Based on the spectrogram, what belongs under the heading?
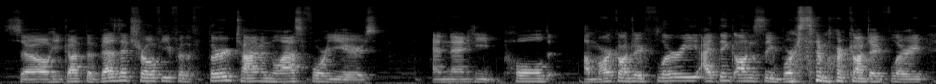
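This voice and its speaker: A man's voice: medium pitch, moderate pace, pushed and bright, soft background music. A man giving casual gameplay commentary as a YouTuber, chatty with exasperated outbursts. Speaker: gaming YouTuber. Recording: roomy echo.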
